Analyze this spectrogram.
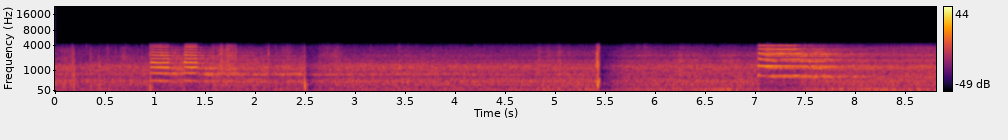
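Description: A train horn blows in two short blasts, then again in a longer blast.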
